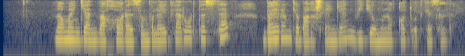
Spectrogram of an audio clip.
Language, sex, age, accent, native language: Uzbek, female, 18-24, Farg'ona, Uzbek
